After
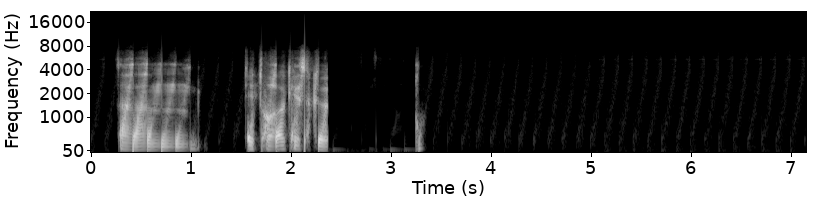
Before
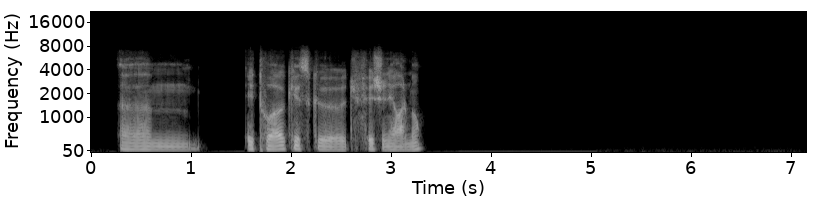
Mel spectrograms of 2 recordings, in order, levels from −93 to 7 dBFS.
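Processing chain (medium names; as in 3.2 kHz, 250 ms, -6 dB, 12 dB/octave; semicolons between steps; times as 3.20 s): 2.37–3.26 s: inverse Chebyshev band-stop 160–3900 Hz, stop band 70 dB; LFO band-pass saw up 7 Hz 340–4800 Hz; loudness maximiser +29 dB; trim -1 dB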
